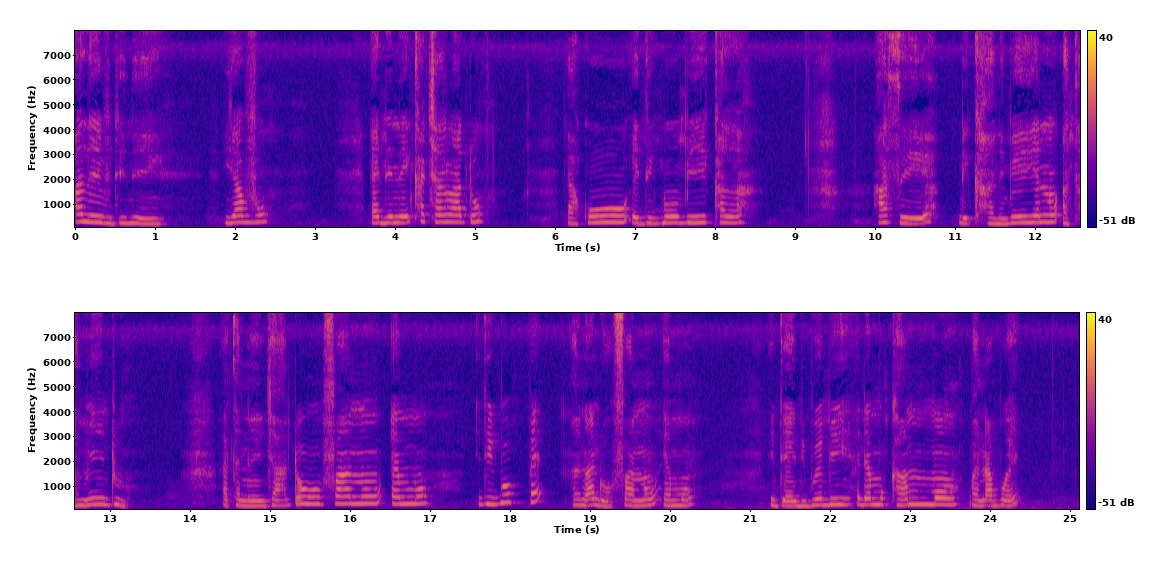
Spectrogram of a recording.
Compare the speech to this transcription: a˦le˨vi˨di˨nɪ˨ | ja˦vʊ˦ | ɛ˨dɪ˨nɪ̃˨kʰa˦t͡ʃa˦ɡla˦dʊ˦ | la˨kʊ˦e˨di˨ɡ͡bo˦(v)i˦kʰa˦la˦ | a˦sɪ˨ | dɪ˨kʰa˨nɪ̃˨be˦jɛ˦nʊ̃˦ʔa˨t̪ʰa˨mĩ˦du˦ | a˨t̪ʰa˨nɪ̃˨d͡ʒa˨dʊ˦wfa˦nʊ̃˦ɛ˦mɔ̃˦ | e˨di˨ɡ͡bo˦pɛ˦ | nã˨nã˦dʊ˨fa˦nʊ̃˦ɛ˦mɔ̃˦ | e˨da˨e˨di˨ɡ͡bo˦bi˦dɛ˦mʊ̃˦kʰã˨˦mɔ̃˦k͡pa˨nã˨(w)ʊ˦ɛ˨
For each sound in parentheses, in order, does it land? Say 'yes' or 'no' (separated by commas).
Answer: no, no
